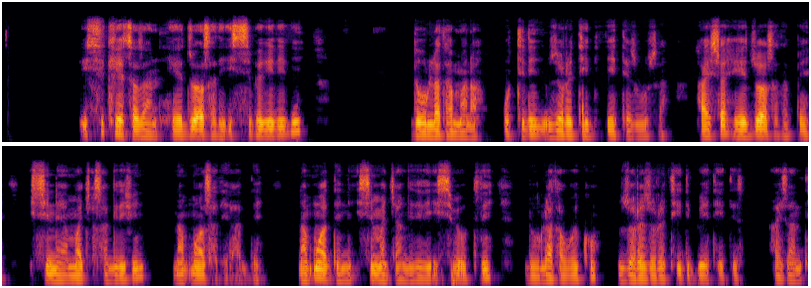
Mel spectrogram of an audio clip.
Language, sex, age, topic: Gamo, male, 18-24, government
